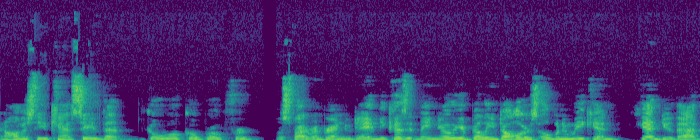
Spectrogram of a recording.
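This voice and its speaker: Her intonation lively, a woman speaks in a somewhat breathy voice. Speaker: video commentator. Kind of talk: casual commentary monologue. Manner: slurring, stumbling over words.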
